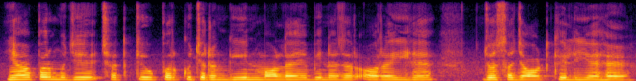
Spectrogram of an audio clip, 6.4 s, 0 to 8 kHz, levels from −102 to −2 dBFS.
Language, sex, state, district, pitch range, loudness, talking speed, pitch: Hindi, male, Rajasthan, Jaipur, 180-200 Hz, -16 LUFS, 180 wpm, 190 Hz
